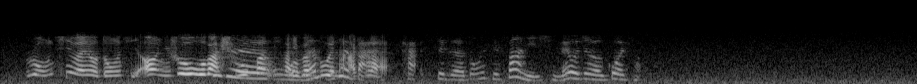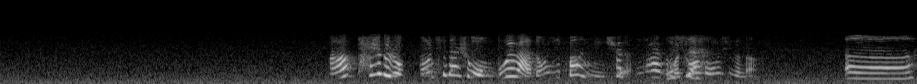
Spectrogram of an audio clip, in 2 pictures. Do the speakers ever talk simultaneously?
Yes, from 2.1 s

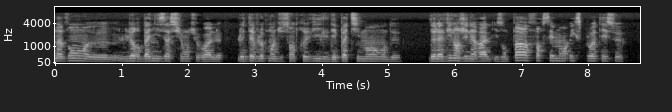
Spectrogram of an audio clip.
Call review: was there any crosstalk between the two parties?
No

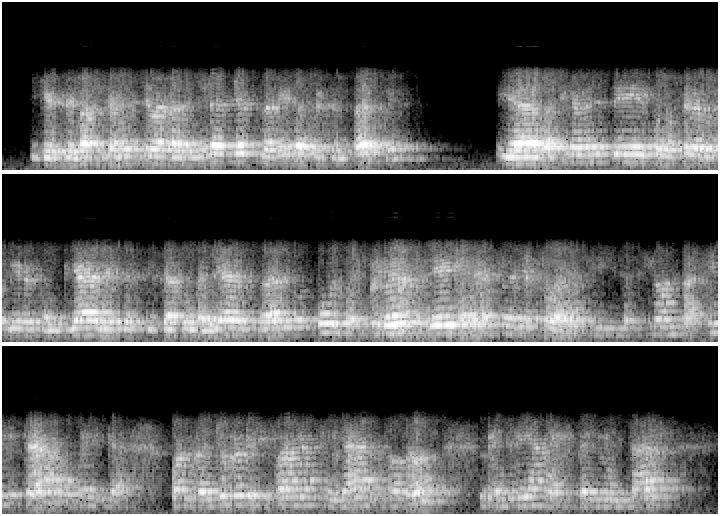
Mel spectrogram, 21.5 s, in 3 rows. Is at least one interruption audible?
Yes, from 11.0 s

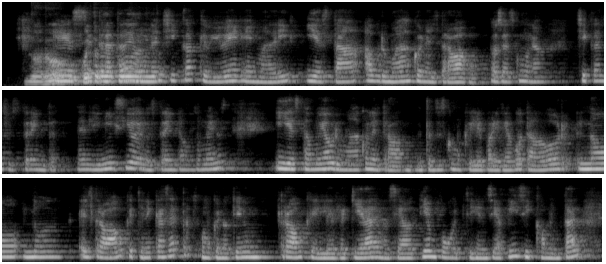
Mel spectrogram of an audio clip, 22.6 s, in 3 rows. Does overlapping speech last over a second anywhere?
Yes, from 0.6 s

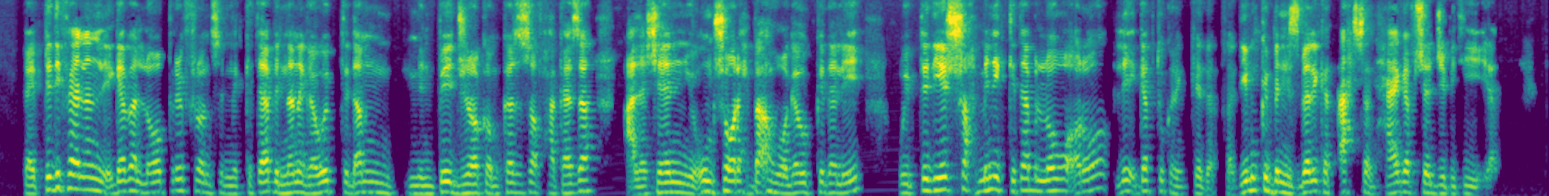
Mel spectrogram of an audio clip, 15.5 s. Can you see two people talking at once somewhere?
No

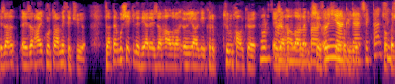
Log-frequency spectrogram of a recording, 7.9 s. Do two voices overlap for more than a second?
Yes, from 5.4 s

